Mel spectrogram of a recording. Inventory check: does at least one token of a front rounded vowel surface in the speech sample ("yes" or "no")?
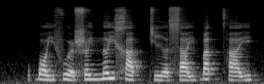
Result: no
